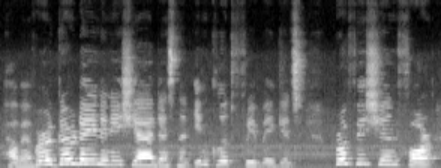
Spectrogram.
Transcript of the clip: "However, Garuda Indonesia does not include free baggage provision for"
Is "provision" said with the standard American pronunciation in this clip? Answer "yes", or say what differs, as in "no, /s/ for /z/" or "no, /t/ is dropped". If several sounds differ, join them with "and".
no, /f/ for /v/ and /ʃ/ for /ʒ/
